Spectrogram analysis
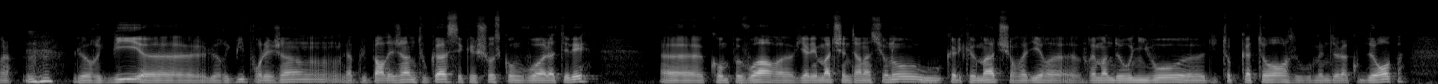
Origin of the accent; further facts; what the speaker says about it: South-West, France; moi, encore une fois, je viens du Sud-Ouest.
